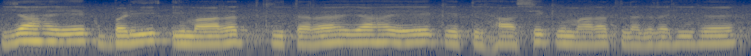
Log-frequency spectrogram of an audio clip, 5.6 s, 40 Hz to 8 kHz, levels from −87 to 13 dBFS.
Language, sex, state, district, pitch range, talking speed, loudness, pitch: Hindi, male, Uttar Pradesh, Lucknow, 130-155 Hz, 140 wpm, -18 LUFS, 140 Hz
